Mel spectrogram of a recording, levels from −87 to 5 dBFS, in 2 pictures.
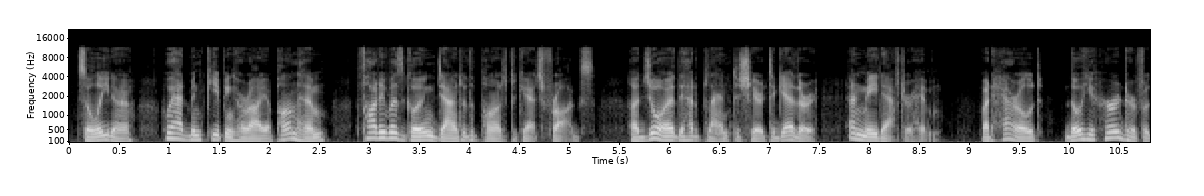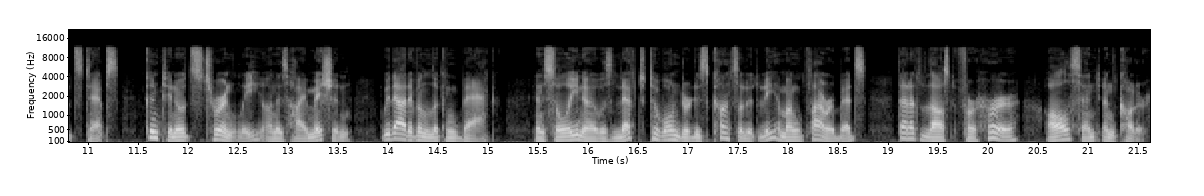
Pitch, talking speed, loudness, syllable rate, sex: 130 Hz, 185 wpm, -18 LUFS, 5.3 syllables/s, male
